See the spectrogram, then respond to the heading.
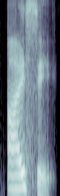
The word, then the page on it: icy: Indian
